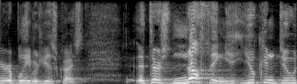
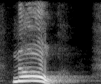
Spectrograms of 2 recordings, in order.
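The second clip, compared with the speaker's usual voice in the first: emphatic no; 10 semitones higher, 6 dB louder than usual. Real, not acted. Preacher answers his own question.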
